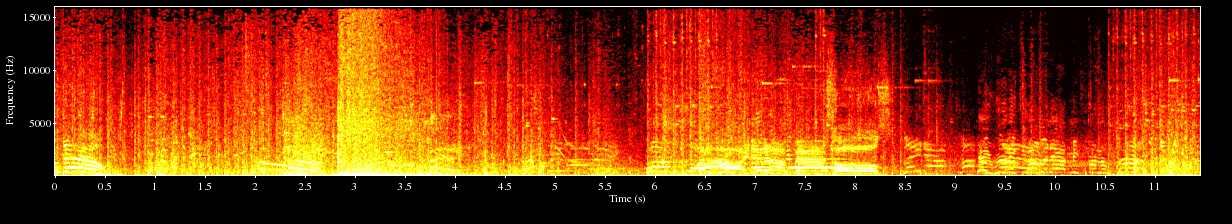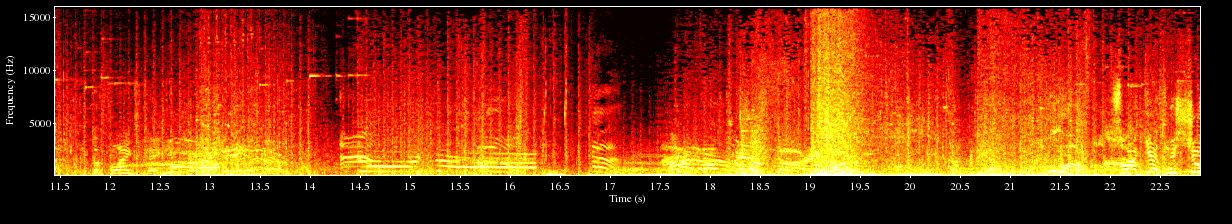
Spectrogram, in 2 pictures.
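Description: A shootout in Grand Theft Auto V, with bursts of gunfire, some heavy close shots among them, scattered through the scene under frequent shouted speech and music.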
